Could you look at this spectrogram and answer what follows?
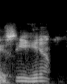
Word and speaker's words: QC Hemp: QC hemp. QC Hemp, is that how you say it? Yep. Sorry, called him a chimp.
